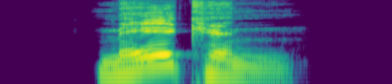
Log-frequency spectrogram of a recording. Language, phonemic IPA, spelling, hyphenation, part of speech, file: German, /ˈmɛlkən/, melken, mel‧ken, verb, De-melken2.ogg
- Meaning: 1. to milk (a cow, goat etc.) 2. to drain; to draw from (someone or something), especially without consent; to milk (someone) for money, information, etc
